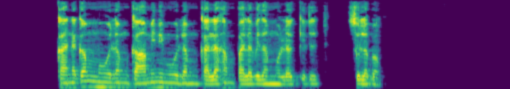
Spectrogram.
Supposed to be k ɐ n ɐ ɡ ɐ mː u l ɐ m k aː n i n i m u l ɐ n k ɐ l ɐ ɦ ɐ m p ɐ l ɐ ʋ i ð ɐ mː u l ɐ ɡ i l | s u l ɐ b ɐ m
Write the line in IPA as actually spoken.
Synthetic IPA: k ɐ n ɐ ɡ ɐ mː uː l ɐ m k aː m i n i m uː l ɐ m k ɐ l ɐ ɦ ɐ m p ɐ l ɐ ʋ i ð ɐ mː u l ɐ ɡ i l | s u l ɐ b ɐ m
